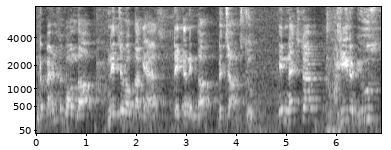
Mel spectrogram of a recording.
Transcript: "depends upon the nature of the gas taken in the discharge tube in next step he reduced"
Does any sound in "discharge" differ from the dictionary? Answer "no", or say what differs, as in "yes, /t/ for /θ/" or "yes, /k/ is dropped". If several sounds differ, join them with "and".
yes, /s/ is dropped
